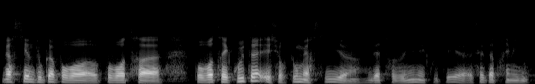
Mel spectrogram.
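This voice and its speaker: Male lecturer, lowish voice, halting with restarts, tinny phone-like recording. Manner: hesitant, many restarts and fillers. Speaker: Occitan teacher giving a talk. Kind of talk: live lecture to an audience. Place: book fair talk.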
